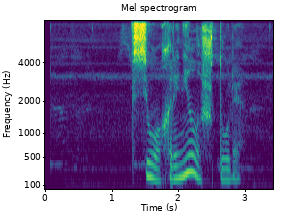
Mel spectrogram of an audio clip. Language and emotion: Russian, angry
